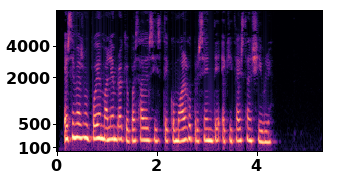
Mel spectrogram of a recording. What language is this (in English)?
Galician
